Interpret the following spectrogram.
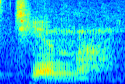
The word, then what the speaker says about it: Tianma: The correct pronunciation is Tianma. See how it ended up Tin Man.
